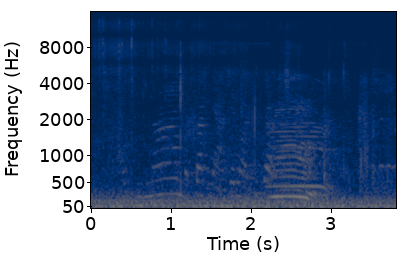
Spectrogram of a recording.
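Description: A water buffalo lows twice in long, moaning calls with rising and falling tone, heard at moderate distance over steady low rumbling background noise, with a voice speaking faintly in between.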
